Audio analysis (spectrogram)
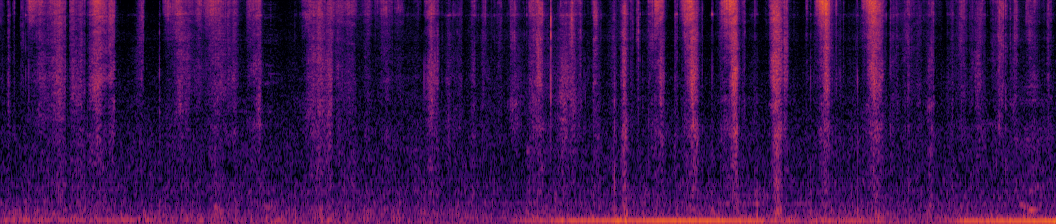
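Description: A round, tennis-ball-sized pressed bath bomb made of two pressed halves rests in a palm while fingernails rapidly scratch and tap its surface. The result is a quick, uneven run of dry, gritty scrapes and sharp clicks with bright hiss, over a low steady hum.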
